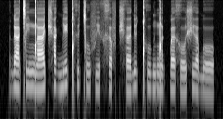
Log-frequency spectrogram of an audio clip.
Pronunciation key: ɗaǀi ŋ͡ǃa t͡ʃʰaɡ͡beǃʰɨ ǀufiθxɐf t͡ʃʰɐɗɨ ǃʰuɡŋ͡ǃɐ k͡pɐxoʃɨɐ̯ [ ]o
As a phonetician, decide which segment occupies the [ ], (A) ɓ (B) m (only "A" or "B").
A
